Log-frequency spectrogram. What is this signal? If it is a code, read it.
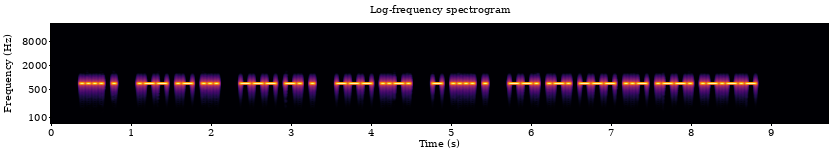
Morse code, heard as a keyed tone, about 32 wpm, 700 Hz. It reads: HE WAS ONE OF THE GROUP.
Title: Sentences from Top 1000 Words - Review Part 1 - 30wpm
